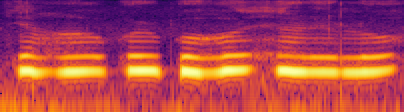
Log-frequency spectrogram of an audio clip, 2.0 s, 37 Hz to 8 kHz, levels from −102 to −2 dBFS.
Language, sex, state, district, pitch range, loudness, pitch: Hindi, female, Bihar, Patna, 255-270 Hz, -11 LUFS, 265 Hz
